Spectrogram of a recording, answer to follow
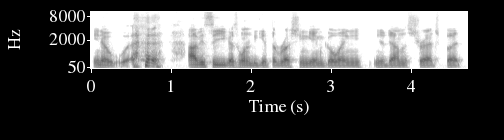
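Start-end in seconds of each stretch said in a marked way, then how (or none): none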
